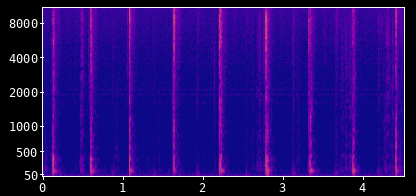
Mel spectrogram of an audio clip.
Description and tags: Thumping on a balloon in front of a cheap Radio Shack clipon condenser.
